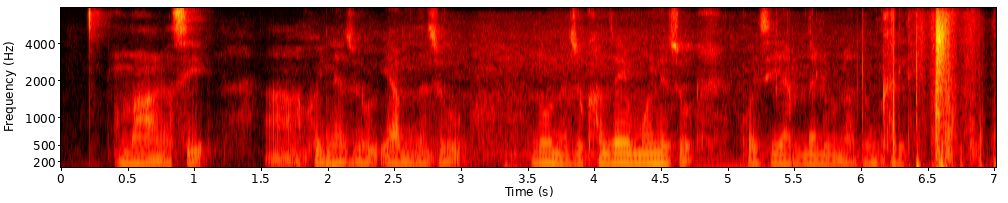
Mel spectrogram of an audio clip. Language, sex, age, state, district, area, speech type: Manipuri, female, 30-45, Manipur, Bishnupur, rural, spontaneous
